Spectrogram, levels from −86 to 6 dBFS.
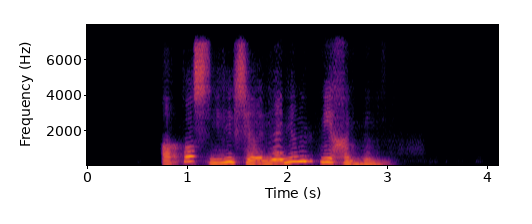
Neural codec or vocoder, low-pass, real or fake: codec, 16 kHz, 0.5 kbps, FreqCodec, smaller model; 7.2 kHz; fake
